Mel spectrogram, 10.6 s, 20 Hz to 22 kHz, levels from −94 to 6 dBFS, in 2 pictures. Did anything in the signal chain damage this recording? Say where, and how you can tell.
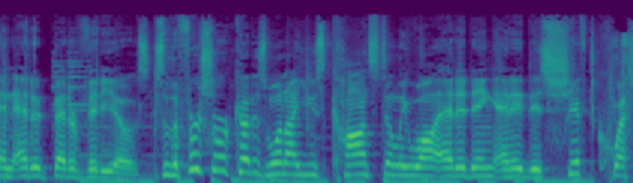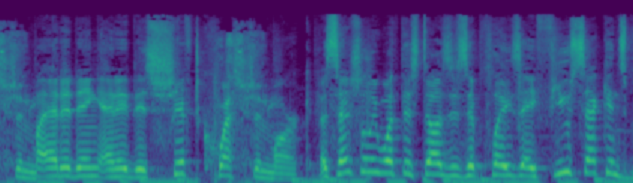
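Yes. At 5.58 s a small blip marks a jump back, and roughly 2 s of audio plays again through 7.57 s. This is a stream segment repeated at the streaming playback stage: the player fetched or queued the same chunk twice, inserting a 1.98 s duplicate.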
